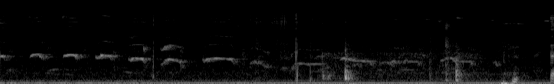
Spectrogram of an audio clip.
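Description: Dogs indoors in a house, with short whining, yelping squeaks scattered over a steady low hum, fairly close but not loud, plus a few soft knocks.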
